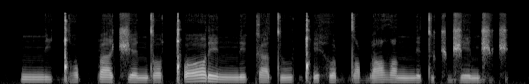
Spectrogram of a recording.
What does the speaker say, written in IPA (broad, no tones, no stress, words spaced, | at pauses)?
nːiɡ͡ǃɔpːat͡ʃɛ ndɔǃʼɔɾe nːɪka tu ǃʼehobdˤɛ baðˤi nːetut͡ʃd͡ʒend͡ʒi̤t͡ʃ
